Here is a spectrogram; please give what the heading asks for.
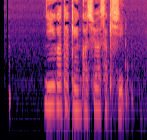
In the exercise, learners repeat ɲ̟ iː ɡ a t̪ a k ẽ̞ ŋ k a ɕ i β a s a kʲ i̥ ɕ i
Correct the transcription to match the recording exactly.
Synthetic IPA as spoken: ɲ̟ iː ɡ a t̪ a k ẽ̞ ŋ k a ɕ i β a s a kʲ i̥ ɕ i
